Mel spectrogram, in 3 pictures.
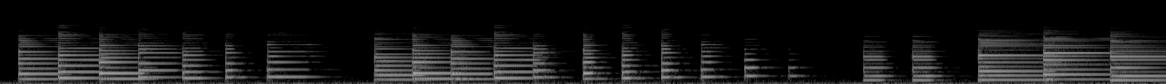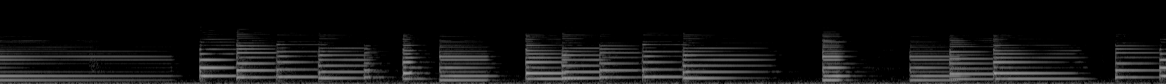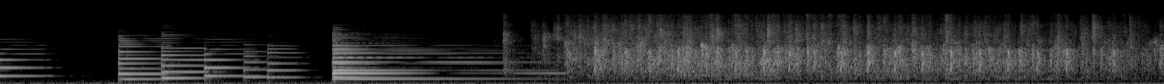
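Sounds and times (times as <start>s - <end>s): solo piano piece: 0.0s - 29.0s
audience applause: 28.3s - 34.9s.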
